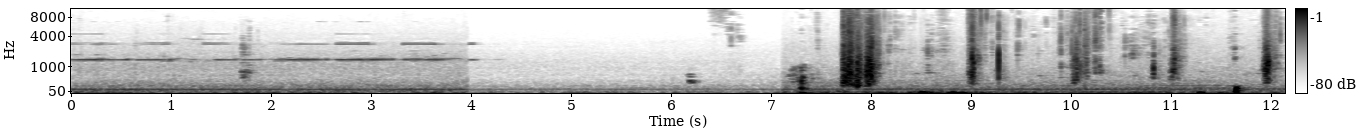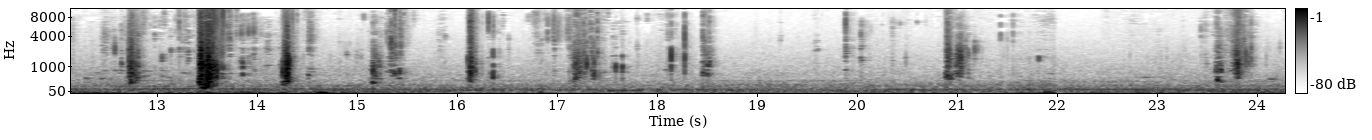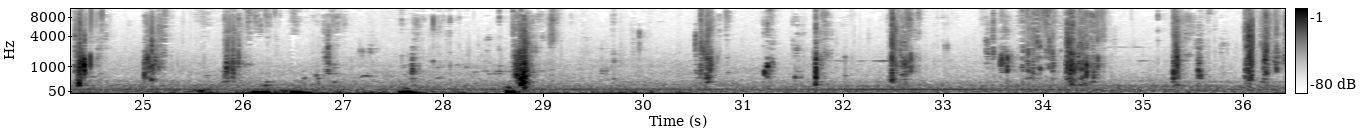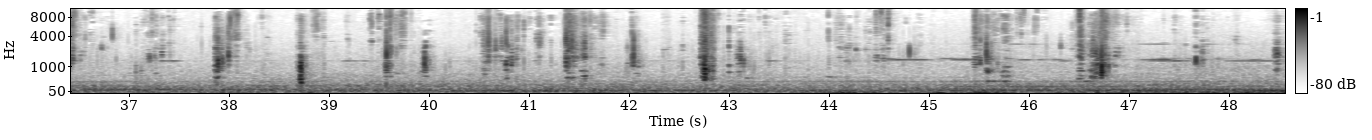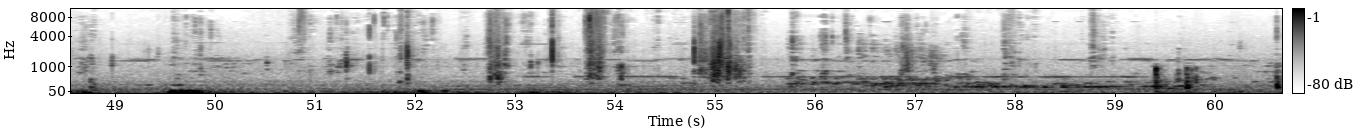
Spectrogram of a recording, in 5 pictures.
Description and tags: ZOOM0005 TrLR GravelNoiseRed16db
Recorded with a ZoomH5 stock XY microphone pointed down at my feet. This version used a 16db noise reduction.
This is my first upload and attempt at getting gravel footsteps. I'll rerecord soon.
footsteps, steps, walk, walking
